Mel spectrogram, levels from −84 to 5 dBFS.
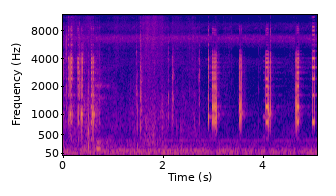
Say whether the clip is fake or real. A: real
